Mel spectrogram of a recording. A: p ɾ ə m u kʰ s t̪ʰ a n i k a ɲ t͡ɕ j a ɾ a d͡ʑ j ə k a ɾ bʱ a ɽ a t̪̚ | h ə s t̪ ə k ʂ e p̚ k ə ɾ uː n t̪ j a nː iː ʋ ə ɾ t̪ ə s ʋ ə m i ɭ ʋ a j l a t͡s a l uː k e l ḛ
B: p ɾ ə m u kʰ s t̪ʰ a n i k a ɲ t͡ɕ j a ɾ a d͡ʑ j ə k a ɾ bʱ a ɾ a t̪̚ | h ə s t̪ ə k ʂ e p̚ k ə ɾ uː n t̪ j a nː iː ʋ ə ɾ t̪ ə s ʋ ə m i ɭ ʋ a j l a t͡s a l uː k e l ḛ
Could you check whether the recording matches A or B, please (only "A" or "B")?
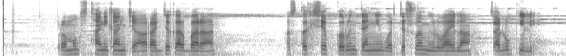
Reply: B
